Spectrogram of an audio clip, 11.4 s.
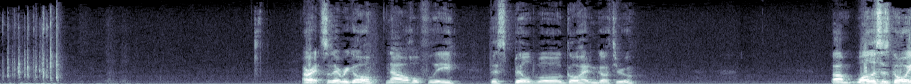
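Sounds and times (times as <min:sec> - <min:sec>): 
typing on a computer keyboard: 0:00.0 - 0:00.8
speech: 0:03.8 - 0:08.0, 0:10.4 - 0:11.3.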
